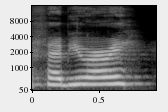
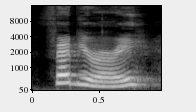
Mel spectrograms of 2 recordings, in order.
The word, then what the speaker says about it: February: 1st of february and that's quite a tricky spelling february because we don't really pronounce that r very well february 2021 so every morning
